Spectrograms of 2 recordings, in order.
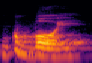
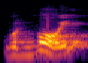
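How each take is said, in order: First: The word good ends in a b sound. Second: The word good ends in a d sound.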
